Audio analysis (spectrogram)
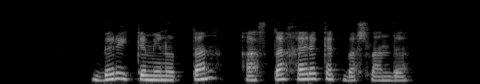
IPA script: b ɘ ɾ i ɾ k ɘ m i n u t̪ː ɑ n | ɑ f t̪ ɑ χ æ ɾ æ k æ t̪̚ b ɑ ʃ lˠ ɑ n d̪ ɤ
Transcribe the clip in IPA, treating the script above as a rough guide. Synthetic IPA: b ɘ ɾ i k ɘ m i n u t̪ː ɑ n | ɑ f t̪ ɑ χ æ ɾ æ k æ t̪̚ b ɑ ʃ lˠ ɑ n d̪ ɤ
